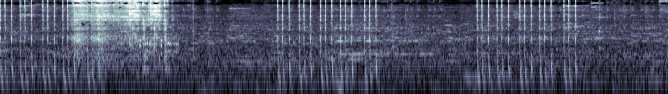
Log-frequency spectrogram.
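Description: Cluck Cluck Cash video slot machine spinning three times, each spin a burst of rapid electronic ticking and jingling a few seconds long, over a steady bed of electronic game music.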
